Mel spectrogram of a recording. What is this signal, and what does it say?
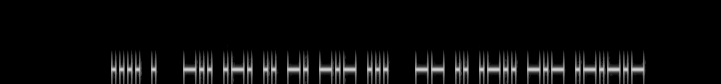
Morse code, heard as a keyed tone, about 30 wpm, 700 Hz. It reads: HE DRINKS MILK.
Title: Easy Phrases 30wpm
